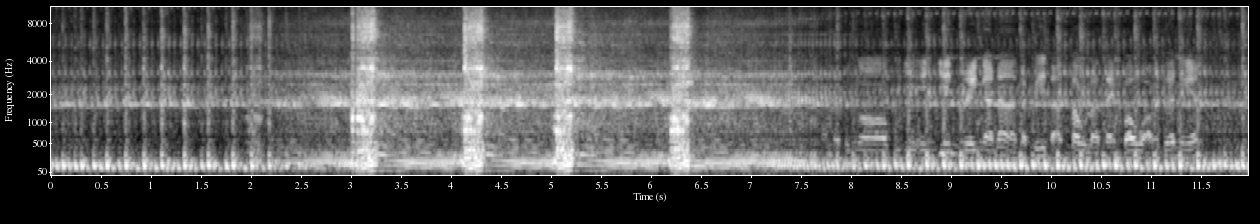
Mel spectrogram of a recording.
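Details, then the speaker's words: Yamaha 125Z two-stroke motorcycle with 1mm jet, first start with exhaust fitted: harsh clattery running with a few sharp revs; extra noise because the top cover is off. "Sekarang korang dengar bunyi tu kan. Kan bising kan. Okay, korang tengok nanti lepas aku pakai penutup atas ni."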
